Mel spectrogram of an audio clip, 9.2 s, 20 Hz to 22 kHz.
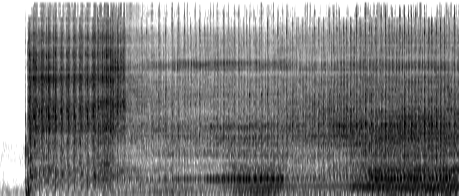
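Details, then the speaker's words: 2008 Rieju RS 50 / Matrix two-stroke motorbike, 6,800 km, after a no-start was traced to the spark plug (CDI suspected, not the cause): completely cold start with choke on fires at once, then settles into a crisp, even steady idle; healthy. "This is a cold start. Completely cold start. Choke on."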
